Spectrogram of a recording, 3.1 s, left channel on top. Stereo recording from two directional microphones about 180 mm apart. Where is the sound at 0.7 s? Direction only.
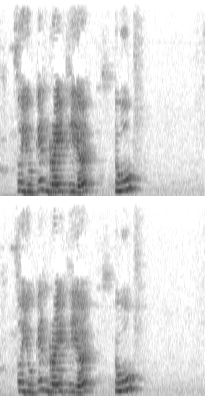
40° left (ahead or behind).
